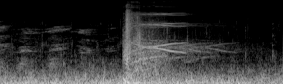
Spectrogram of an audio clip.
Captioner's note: bonk!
